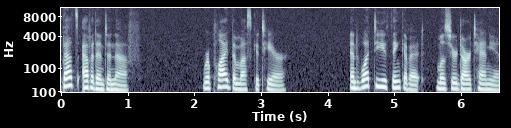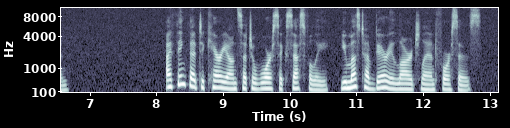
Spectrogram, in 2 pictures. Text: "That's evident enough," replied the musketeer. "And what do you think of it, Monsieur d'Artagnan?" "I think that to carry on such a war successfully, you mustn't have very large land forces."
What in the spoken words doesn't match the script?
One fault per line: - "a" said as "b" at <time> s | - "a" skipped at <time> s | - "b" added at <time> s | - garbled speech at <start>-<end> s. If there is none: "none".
- "mustn't" said as "must" at 10.9 s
